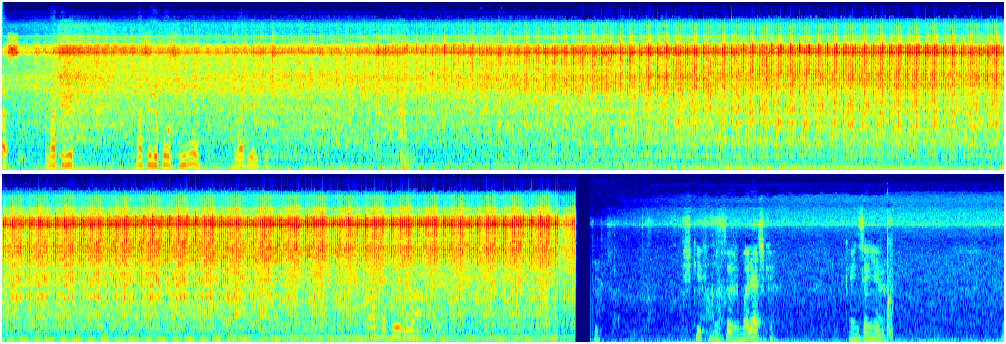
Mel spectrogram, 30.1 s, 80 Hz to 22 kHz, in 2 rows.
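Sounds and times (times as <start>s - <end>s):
car engine running: 0.0s - 23.6s
rhythmic engine knock: 0.0s - 23.6s
handling knocks: 4.6s - 6.3s.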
